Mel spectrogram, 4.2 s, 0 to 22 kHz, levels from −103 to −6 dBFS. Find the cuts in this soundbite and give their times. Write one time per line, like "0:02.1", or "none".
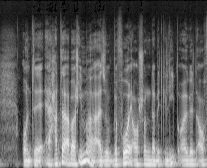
0:01.5
0:02.6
